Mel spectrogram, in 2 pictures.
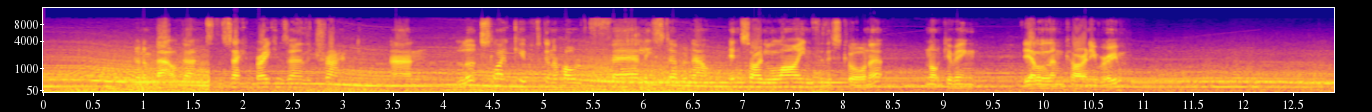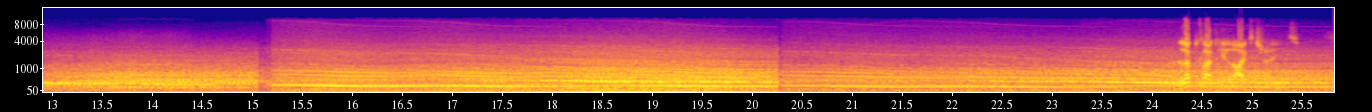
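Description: Tyres squeal as cars brake into corners.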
